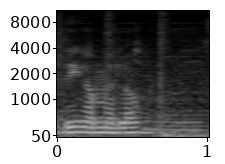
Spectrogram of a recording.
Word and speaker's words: dígamelo: Por ejemplo, dígamelo y notifíqueselo. Dígamelo con la primera signo en la I y notifíqueselo en la segunda I.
